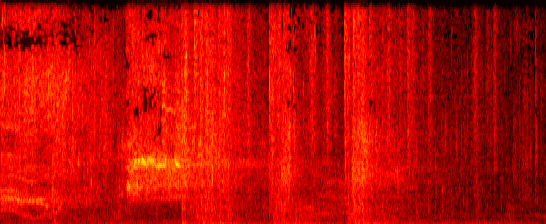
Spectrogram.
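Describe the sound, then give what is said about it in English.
Shotgun reloading and firing in the House of the Dead video game on Dreamcast: a few heavy blasts and crashes break through a steady game backdrop. “I gotta reload my shotgun, dude. Yeah, I gotta get my shotgun out.”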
